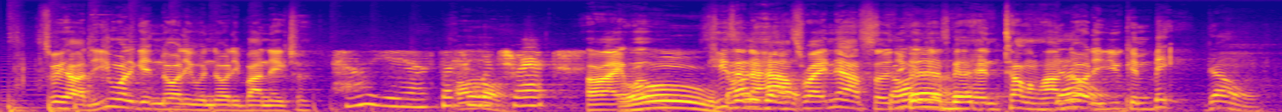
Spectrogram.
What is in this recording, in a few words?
Radio Skit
